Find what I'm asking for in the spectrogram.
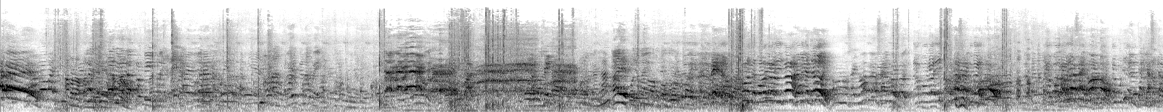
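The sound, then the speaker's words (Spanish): Roosters crow and cluck repeatedly at a cockfight over a noisy crowd, with people talking and shouting throughout, the birds loud amid the constant chatter. “Los hombres buscan el oro que gastarán más tarde en las peleas de gallos.”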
